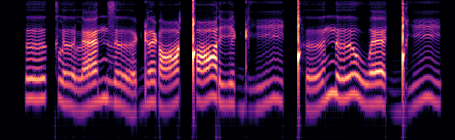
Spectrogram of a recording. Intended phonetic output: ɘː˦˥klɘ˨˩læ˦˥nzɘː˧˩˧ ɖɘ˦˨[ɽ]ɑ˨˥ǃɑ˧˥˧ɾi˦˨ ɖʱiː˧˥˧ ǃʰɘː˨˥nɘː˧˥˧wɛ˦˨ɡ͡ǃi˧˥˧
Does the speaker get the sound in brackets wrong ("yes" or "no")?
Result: no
